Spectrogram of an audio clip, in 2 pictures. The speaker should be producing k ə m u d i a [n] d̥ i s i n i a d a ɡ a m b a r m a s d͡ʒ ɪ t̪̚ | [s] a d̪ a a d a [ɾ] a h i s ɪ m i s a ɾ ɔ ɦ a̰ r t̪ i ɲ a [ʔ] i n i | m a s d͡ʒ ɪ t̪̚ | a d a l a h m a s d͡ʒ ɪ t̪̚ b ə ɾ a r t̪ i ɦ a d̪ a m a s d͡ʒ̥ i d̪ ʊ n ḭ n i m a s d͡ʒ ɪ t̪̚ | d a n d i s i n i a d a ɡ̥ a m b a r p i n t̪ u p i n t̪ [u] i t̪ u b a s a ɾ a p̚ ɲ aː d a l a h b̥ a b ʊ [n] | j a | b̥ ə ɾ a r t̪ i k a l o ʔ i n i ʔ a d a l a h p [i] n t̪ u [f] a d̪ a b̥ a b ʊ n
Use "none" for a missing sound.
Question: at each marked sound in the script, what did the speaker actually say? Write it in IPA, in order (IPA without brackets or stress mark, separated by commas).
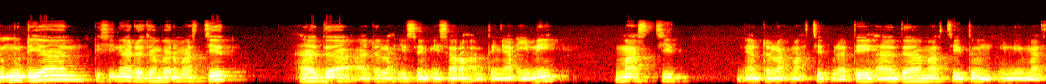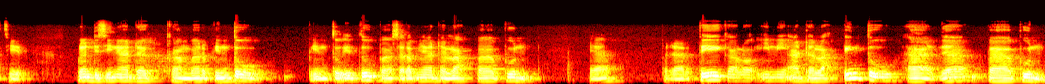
n, h, l, ʔ, u, n, i, h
